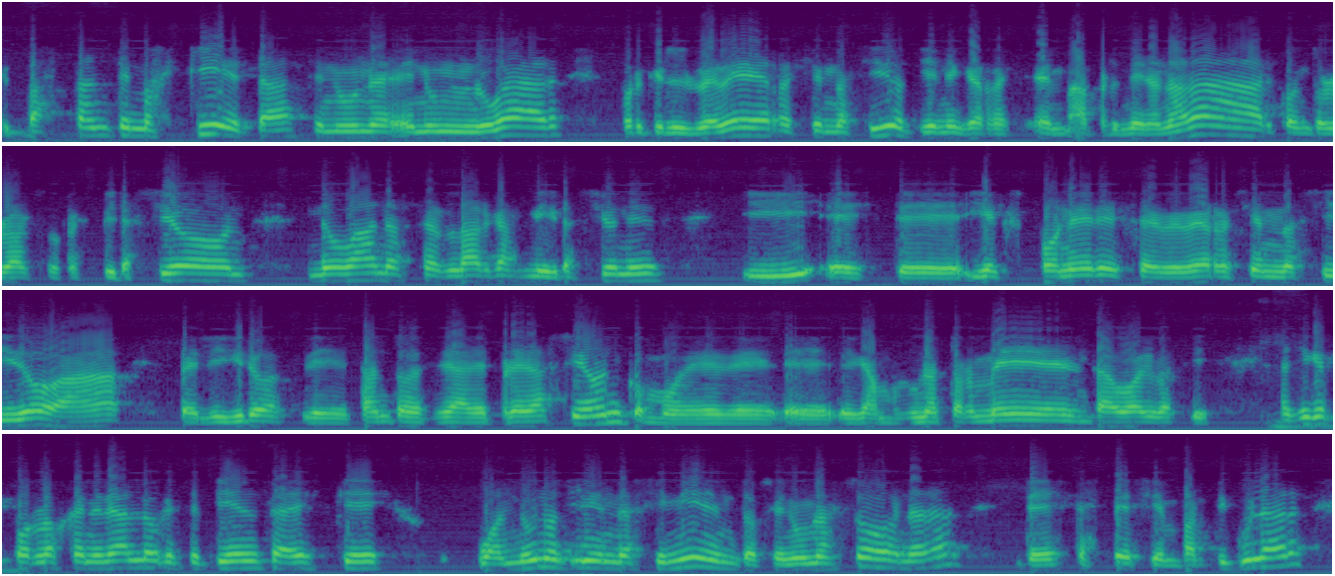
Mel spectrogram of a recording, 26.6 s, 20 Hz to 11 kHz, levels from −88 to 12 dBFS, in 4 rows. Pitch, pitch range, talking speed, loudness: 145 Hz, 125-175 Hz, 175 wpm, -18 LUFS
